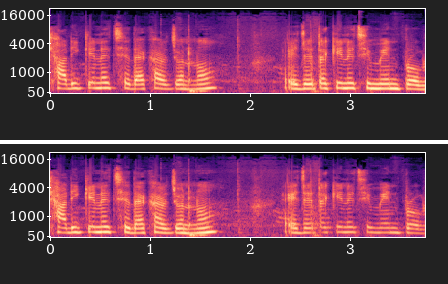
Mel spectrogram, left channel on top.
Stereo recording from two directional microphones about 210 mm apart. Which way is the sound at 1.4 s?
5° left (ahead or behind).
